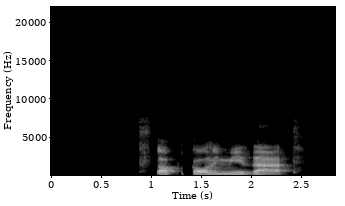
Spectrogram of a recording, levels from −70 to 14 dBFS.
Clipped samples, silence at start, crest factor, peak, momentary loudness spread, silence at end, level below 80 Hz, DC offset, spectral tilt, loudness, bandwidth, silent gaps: under 0.1%; 0.9 s; 18 dB; -2 dBFS; 7 LU; 0.4 s; -62 dBFS; under 0.1%; -6.5 dB/octave; -19 LUFS; 7.6 kHz; none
